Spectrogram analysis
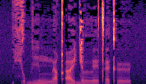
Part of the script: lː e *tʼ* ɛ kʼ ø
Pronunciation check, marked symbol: correct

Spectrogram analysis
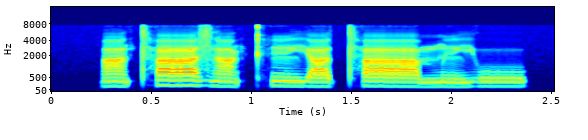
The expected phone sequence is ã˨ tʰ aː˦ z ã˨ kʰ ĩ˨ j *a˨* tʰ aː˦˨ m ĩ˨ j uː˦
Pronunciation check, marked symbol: correct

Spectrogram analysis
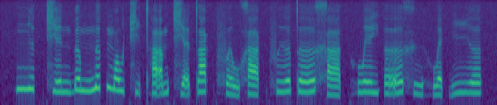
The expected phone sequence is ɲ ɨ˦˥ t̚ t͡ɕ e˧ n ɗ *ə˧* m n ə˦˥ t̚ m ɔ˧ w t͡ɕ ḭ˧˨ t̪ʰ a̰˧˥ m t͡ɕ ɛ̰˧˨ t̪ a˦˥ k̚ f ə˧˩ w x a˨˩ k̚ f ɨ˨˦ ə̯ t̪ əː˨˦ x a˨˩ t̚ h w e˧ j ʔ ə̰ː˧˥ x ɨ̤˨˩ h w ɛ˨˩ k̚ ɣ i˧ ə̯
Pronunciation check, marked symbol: correct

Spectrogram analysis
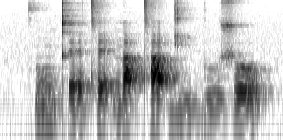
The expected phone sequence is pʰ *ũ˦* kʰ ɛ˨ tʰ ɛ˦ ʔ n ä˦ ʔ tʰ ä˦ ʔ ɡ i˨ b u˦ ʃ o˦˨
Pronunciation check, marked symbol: correct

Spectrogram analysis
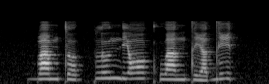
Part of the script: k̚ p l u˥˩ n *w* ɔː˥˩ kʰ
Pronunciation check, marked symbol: incorrect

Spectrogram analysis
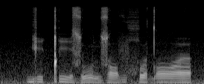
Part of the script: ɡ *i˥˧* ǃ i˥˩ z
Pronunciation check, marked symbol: correct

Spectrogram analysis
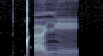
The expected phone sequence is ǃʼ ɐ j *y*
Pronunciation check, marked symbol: incorrect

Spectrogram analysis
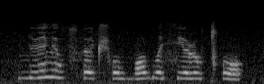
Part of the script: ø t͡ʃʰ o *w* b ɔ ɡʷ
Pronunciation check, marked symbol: correct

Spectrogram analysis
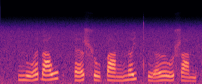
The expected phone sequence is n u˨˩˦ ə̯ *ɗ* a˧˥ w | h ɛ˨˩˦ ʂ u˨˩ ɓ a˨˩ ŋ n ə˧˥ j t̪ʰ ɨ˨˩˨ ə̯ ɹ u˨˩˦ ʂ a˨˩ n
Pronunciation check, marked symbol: correct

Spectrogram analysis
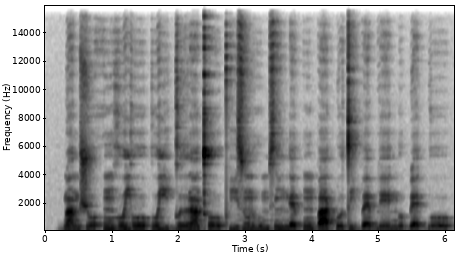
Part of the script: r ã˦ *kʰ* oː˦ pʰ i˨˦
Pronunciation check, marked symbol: correct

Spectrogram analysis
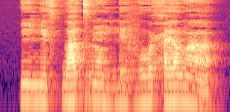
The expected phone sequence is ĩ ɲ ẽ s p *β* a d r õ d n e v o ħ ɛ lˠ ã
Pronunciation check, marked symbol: incorrect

